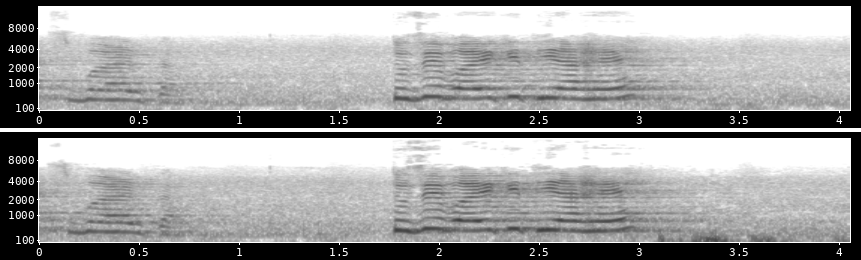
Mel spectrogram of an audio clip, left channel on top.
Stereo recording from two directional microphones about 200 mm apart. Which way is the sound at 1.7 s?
15° right (ahead or behind).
